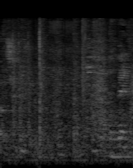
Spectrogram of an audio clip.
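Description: Speech from a television cooking programme playing in the background, with one sharp click about half a second in.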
